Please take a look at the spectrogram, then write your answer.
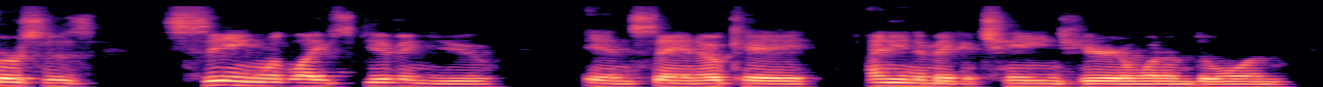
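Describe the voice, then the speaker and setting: A man talks in a normal speaking voice at medium pitch. His pace is fairly slow and his intonation fairly even. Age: 60s. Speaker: retired executive and author. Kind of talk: casual interview chat.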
